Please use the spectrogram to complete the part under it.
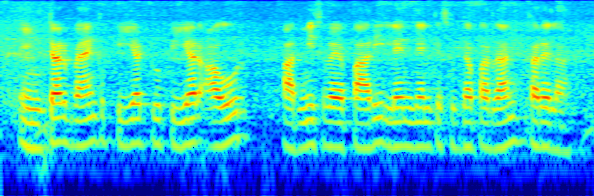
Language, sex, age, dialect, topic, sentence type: Bhojpuri, male, 31-35, Western, banking, statement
